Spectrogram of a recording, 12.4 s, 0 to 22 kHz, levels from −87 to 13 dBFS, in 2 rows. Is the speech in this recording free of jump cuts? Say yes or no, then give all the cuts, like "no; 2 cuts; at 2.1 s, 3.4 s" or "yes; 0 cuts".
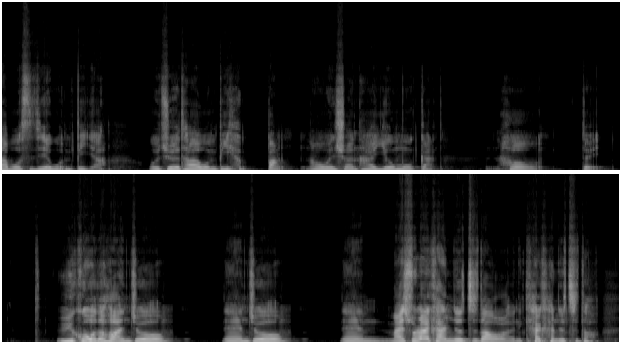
no; 1 cut; at 8.6 s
